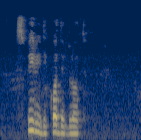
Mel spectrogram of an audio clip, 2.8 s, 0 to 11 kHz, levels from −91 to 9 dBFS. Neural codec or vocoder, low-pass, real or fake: none; 7.2 kHz; real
